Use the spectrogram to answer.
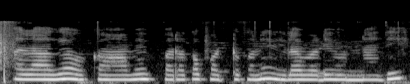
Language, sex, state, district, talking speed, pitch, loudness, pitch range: Telugu, female, Andhra Pradesh, Sri Satya Sai, 100 wpm, 225 Hz, -13 LUFS, 220-240 Hz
